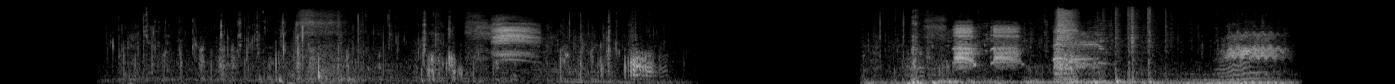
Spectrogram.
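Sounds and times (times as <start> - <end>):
creature clicks and rasping growls: 1.0 - 7.0, 8.6 - 13.0.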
